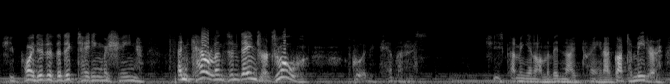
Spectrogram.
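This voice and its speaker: An actor playing a haunted, overwrought murder suspect protesting his innocence in 1940s radio mystery style, swinging between hushed dread and outbursts. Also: fairly high pitch, animated, fast, soft background music, close to an everyday voice. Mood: alarmed. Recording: muffled, noisy 1940s radio recording.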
